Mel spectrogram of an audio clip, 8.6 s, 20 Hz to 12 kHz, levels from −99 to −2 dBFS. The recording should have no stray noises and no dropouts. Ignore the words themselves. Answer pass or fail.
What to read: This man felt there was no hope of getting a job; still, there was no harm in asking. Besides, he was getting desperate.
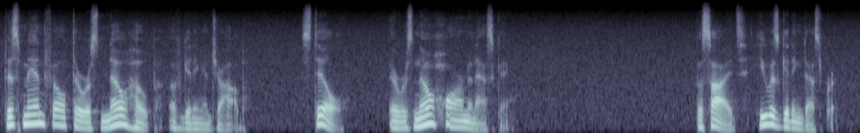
pass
